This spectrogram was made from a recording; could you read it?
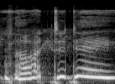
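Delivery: giggling, very high. Narrator reads the daughter's reply to her father Ivan, giggling. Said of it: "she giggled".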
